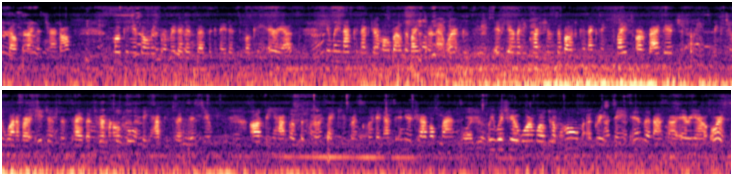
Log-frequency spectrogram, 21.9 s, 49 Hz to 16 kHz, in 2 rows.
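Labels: A woman makes an announcement with soft background noise of people talking. 0.0 - 21.9

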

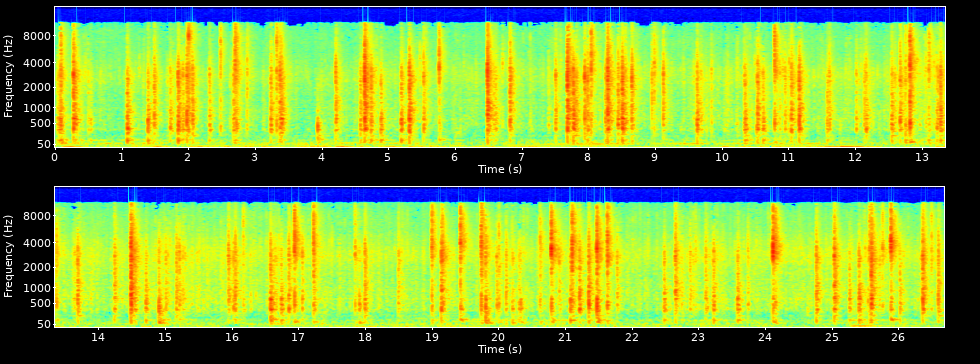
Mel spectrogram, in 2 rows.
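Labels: Heavy rain continuously hits a window. 0.1 - 26.7

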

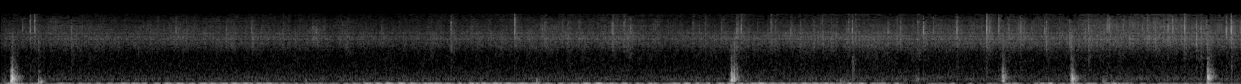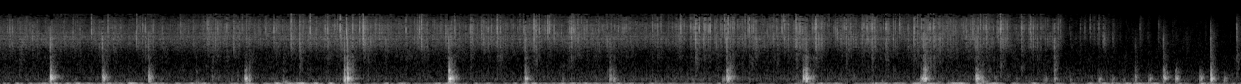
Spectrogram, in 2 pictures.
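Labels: Fire crackling in the background. 0.0 - 24.8
Occasional thumping sounds, possibly footsteps on a wooden floor. 0.0 - 24.8

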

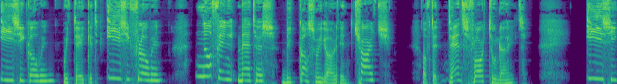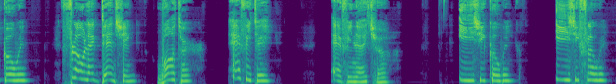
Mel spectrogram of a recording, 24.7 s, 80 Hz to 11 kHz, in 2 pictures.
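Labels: Someone is speaking. 0.0 - 24.6

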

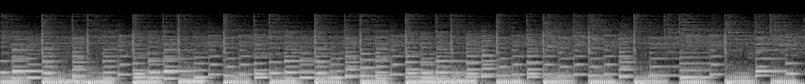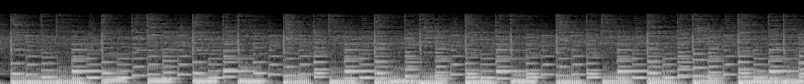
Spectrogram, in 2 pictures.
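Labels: A short jazz song is playing. 0.0 - 16.1

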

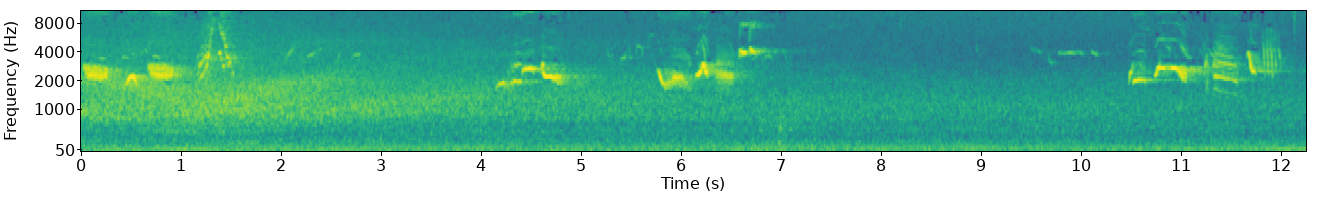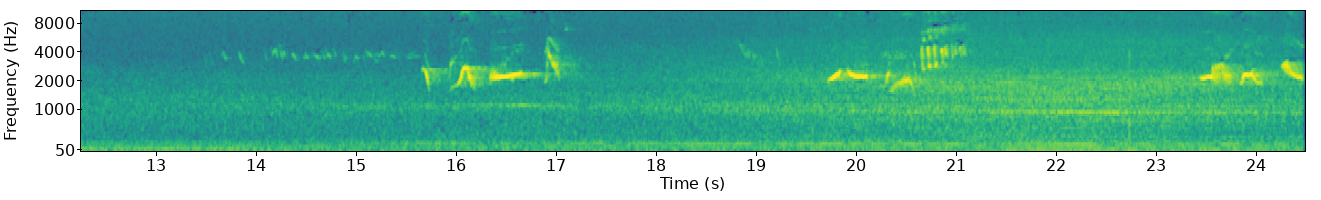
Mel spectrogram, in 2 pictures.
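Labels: Birds chirping at different volumes and pitches. 0.0 - 4.1
A car passes by in the distance. 0.0 - 6.3
Constant wind-like white noise. 0.0 - 24.5
Different birds chirp. 4.7 - 7.7
Different birds chirp at varying volumes. 10.5 - 13.5
Birds chirping quietly in the distance. 14.4 - 16.0
A bird chirps at different pitches. 15.7 - 17.5
A vehicle is driving closer. 18.8 - 24.5

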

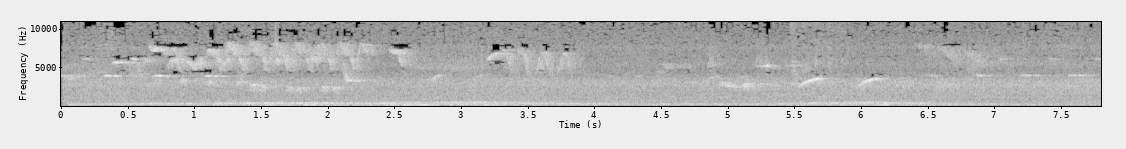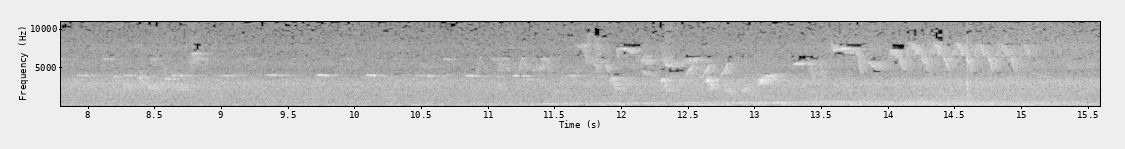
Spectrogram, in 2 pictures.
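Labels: Birds chirping in the background. 0.1 - 15.6
Wind howling deeply and sinisterly. 0.1 - 15.6

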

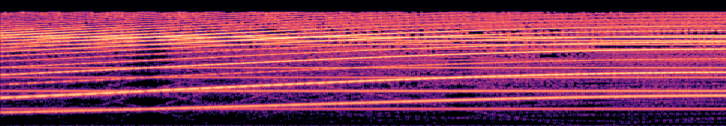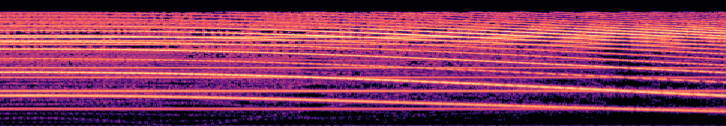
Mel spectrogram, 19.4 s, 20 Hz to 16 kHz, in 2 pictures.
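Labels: A siren gradually rises in pitch, reaches a peak, and then gradually falls. 0.0 - 19.4

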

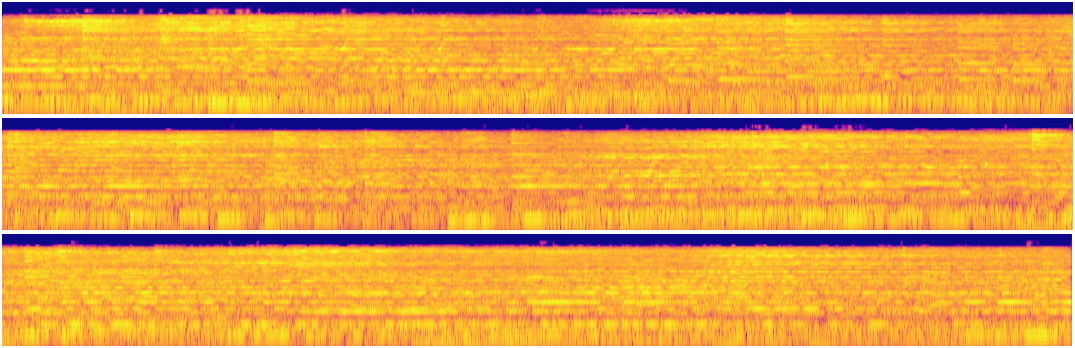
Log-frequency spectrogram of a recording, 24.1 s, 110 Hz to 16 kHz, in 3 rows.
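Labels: Heavily distorted music with multiple layers of edited acoustic guitar recordings. 0.0 - 24.1

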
